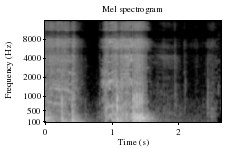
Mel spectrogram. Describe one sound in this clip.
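A cordless screwdriver whirs briefly.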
